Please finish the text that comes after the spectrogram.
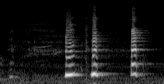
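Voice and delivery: loud, high nervous laugh; startled laugh. Real, not acted. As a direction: laugh off the fright. After a jump scare.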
